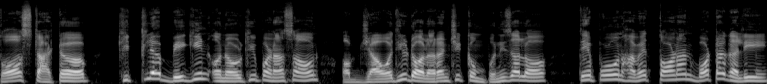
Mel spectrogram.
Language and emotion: Goan Konkani, surprised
